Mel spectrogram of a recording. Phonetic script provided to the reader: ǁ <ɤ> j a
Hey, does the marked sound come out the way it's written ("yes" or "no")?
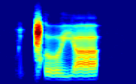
yes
